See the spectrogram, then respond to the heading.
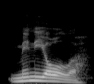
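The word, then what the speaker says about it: Mineola: Miniola.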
